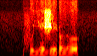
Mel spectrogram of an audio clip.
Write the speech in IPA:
f u j e ʒ i ɽ o ð o

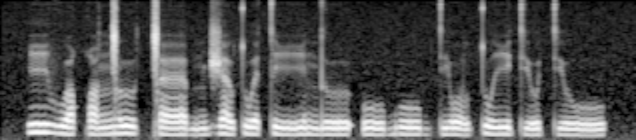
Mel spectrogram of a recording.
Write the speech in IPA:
i˦˥ v u˨˩ qʷ a˧ ŋ͡ǀ ɯː˥˧ ǀ ɛː˨˩ b n d͡ʒ ɛ˥˧ tʷ e˧ t iː˧˩˧ n d ɯː˧˩˧ ʔ uː˧ b uː˥˧ b t j u˧˩˧ lˠ tʷ iː˥˧ tʲ u˨˩ tʲ uː˨˩

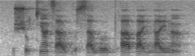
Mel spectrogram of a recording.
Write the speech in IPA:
ʃ o̰˦˨ t͡ɕ ã˦ s a˨ ʊ̯ ɡ o̰˦˨ sʰ ä˨ w o˦ ʊ̯ pʰ ä˦ p a̰˦˨ ɪ̯ ŋ a˦ ɪ̯ l ã˦˨

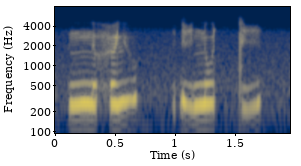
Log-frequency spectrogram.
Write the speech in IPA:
nː ɯ h ø lʲ ṳ | ɗ i̤ n u tː i̤

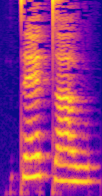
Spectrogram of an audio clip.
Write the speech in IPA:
t̪ ɛ˧˥ t̪ a˨˩ w

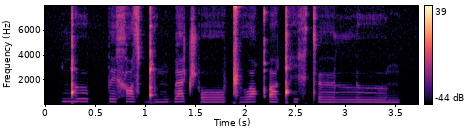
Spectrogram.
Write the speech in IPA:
ŋ͡ǃ ɯː pː e x ɑ z ɡ͡ǃ u m ɡ͡b æ t͡ʃʼ oː ɡ͡ǁ oː qʼ ɯ ǃʰ i x tʼ øː lː ɯː ŋ

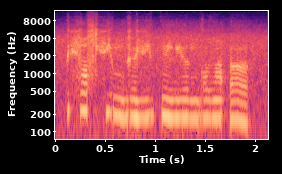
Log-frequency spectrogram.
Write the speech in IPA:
fʲ ɯ sˤ fʲ o ŋ ɡ ʏ vʲ ɯ k ĩ lʲ ø ə̯ ŋ ɡ u ðˤ ĩ ʔ ʌ

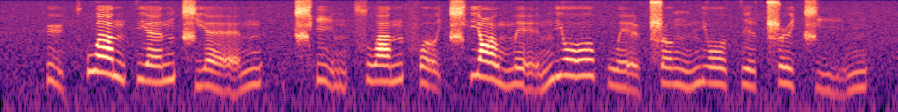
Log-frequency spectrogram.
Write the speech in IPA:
pʰ y̰˨˩ t̪ʰ w a˥˩ n t̪ j ɛ˧˥ n t͡ɕ j ɛ̰˨˩˦ n | t͡ɕʰ ḭ˨˩ n t͡s w a˧˥ n f ɤ̰˨˩ t͡ɕʰ j ɑ˥˩ ʊ̯ m ḛ˨˩ ɪ̯ n̪ j o˥ ʊ̯ p w ḛ˨˩ ɪ̯ ʈ͡ʂ ɤ˥˧ ŋ n̪ j o˥˩ ʊ̯ t̪ i˧˥ ʈ͡ʂ ɻ̩˥˩ t͡ɕ ḭ˨˩˦ n

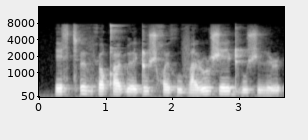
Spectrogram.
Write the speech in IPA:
e˨ s t͡sʼ ø˦˨ v ħ u˨ qʼ ø˨ ɓ ø˨ i̯ ʈ u˦˨ ʃ χ ø˨ x u˨ v a˨ ɭ u˦ ɭ ʃ e˦ i̯ ɖʱ u˨ ʃ ɨ˨ ɭ

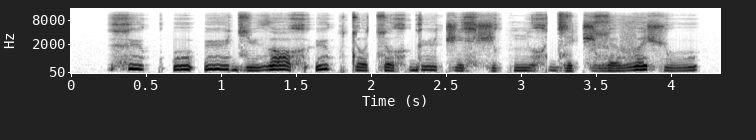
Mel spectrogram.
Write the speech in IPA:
x ʉː˥˨ kʷ ʔ u˥˨ ʔ ʉː˥˨ d͡z y˨˦ ð ɔː˥˨ x ʔ ʉː˥˨ kʷ t o˨˦ t͡s o˨˦ x ɡ ʉː˥˨ t͡ʃ e˨˦ x ʃ e˨˦ kʷ ɲ o˨˦ x d͡z ə˨˦ t͡ʃ ɮ ə˨˦ v ə˥˨ ʃ u˨˦

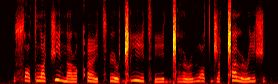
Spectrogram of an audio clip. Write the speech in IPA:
s o˧˩˧ tˤ l ʊ˧˩˧ t͡ʃ i˥˩ n a˩ ɹ qʼ iː˧˩˧ t͡sʼ ʏ˧˩˧ ɹ ɡ͡ǁ iː˥˩ t͡sʼ iː˩ d ɡ͡ǁ əː˧˩˧ ɹ ð əː˧˩˧ tˤ d͡ʒ o˩ ǁ a˥˩ l ɹ i˥˩ ʃ

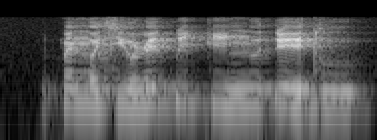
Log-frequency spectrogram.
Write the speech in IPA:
p ɛ̃ ŋ ʌ zʲ o ɳ e k͡p i k i ŋ ɯ ɗ e d u

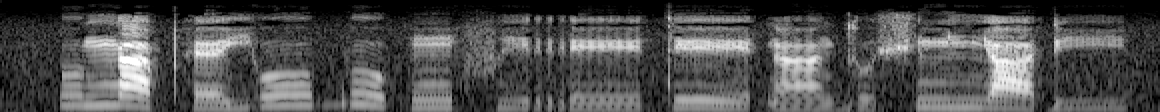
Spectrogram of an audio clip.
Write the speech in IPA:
ʊ˦ ŋ a˦˨ pʰ ɛ˨ j oː˦ b o˦˨ p ũ˨ f i˨ r eː˨ t eː˦˨ ɗ ã˨ d ʊ˨ ʃ ĩ˦ ɲ a˦˨ ɗ i˦

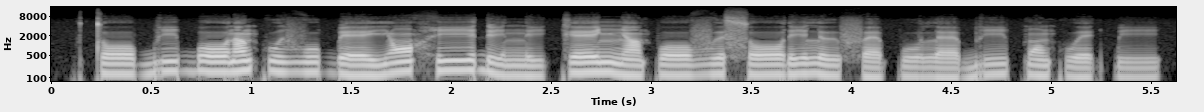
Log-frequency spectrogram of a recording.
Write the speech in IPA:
t oː˨ b i˧ ɓ oː˧ ɾ ã˦ kʷ i˧ v u˧ ɓ eː˨ j ɔ̃˦ h iː˦ ɗ i˨ n i˨ k eː˦ ɲ ã˧ p oː˧ v ɨ˦ s oː˦ ɾ i˦ l ɨ˧ f ɛ˨ p u˨ l ɛ˨ b iː˦ p ɔ̃˧ kʷ eː˨ k͡p i˧

